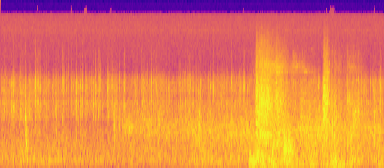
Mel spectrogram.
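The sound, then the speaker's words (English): Stairs collapse inside a burning house: a steady crackling roar of fire gives way to a sudden, loud crashing burst, followed shortly by a second, shorter crash, with no voices. “That was the stairs. What was it? It was the stairs. They've collapsed.”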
